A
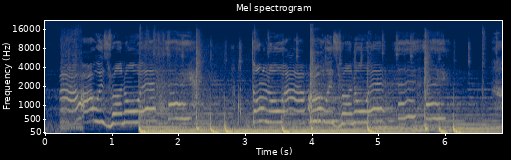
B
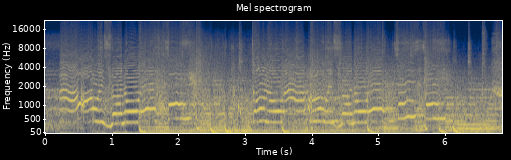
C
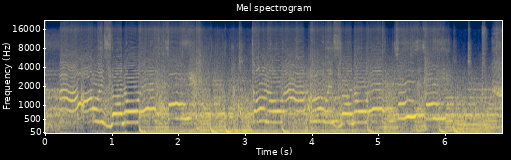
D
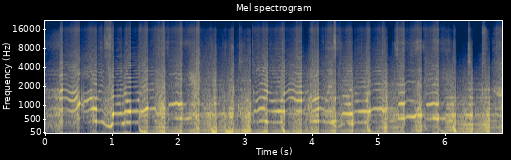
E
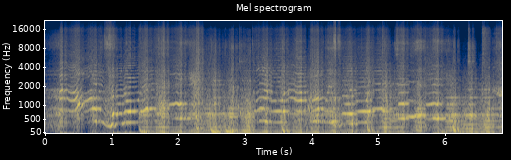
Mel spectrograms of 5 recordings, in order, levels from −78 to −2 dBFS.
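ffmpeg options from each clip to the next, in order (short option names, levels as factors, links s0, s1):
-filter_complex "[0:a]asplit=2[s0][s1];[s1]highpass=f=720:p=1,volume=50.1,asoftclip=type=tanh:threshold=0.2[s2];[s0][s2]amix=inputs=2:normalize=0,lowpass=f=1900:p=1,volume=0.501,volume=2.51"
-filter_complex "[0:a]equalizer=f=160:t=o:w=0.33:g=-8,equalizer=f=630:t=o:w=0.33:g=9,equalizer=f=16000:t=o:w=0.33:g=10,asplit=2[s0][s1];[s1]alimiter=limit=0.299:level=0:latency=1,volume=1.19[s2];[s0][s2]amix=inputs=2:normalize=0,acompressor=mode=upward:threshold=0.316:ratio=2.5,volume=0.708"
-af "aeval=exprs='val(0)*pow(10,-18*if(lt(mod(-3.9*n/s,1),2*abs(-3.9)/1000),1-mod(-3.9*n/s,1)/(2*abs(-3.9)/1000),(mod(-3.9*n/s,1)-2*abs(-3.9)/1000)/(1-2*abs(-3.9)/1000))/20)':c=same,volume=1.19"
-filter_complex "[0:a]equalizer=f=9900:w=0.78:g=6,asplit=2[s0][s1];[s1]aecho=0:1:59|74:0.422|0.168[s2];[s0][s2]amix=inputs=2:normalize=0,volume=0.562"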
